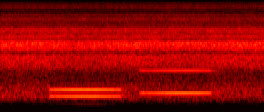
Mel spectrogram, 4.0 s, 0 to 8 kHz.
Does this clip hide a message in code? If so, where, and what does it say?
Yes: aircraft SELCAL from 0.7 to 3.2 s, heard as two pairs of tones, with heavy radio static. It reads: AE-CP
